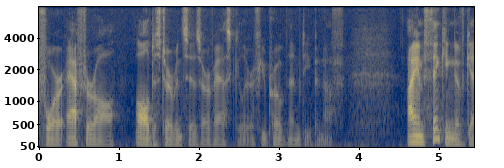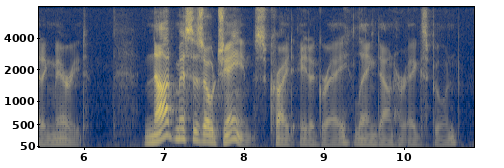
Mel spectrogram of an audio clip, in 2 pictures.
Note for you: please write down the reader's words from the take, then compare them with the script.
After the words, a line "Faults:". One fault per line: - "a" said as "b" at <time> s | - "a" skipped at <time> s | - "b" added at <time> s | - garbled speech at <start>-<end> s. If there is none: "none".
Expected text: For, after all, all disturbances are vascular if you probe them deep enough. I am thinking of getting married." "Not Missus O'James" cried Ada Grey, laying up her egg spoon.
For, after all, all disturbances are vascular if you probe them deep enough. I am thinking of getting married." "Not Missus O'James" cried Ada Grey, laying down her egg spoon.
Faults:
- "up" said as "down" at 9.7 s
